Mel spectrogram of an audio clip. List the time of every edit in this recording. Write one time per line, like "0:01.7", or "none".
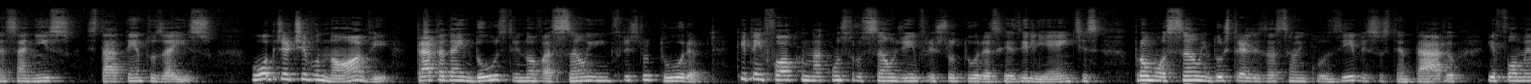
none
